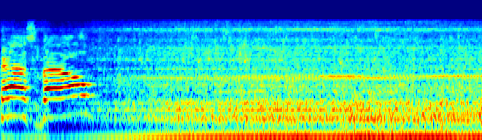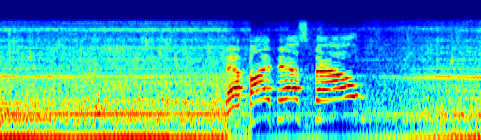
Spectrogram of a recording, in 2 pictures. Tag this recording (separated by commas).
Speech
